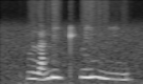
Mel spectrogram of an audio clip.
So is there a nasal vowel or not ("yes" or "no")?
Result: no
